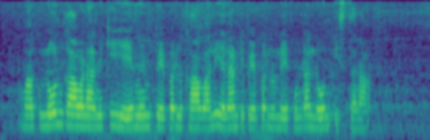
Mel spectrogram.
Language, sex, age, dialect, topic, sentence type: Telugu, female, 46-50, Telangana, banking, question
